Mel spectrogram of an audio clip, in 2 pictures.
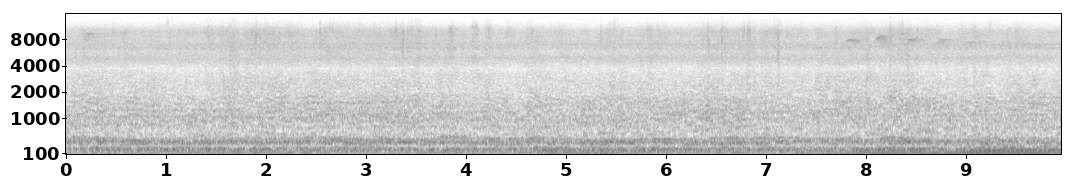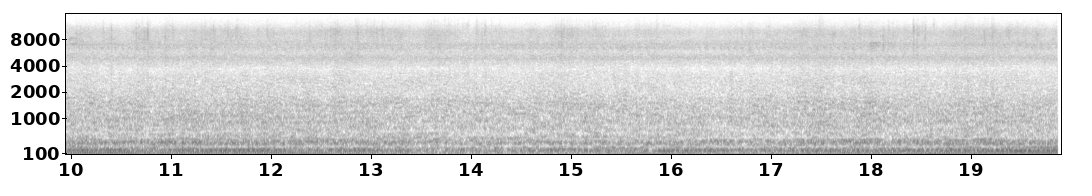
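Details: Droning of bees from a 2017 nuc, dated 27 September 2018: a constant deep buzz made of overlapping tones, shifting slightly in texture but never pausing, with a light background hiss.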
